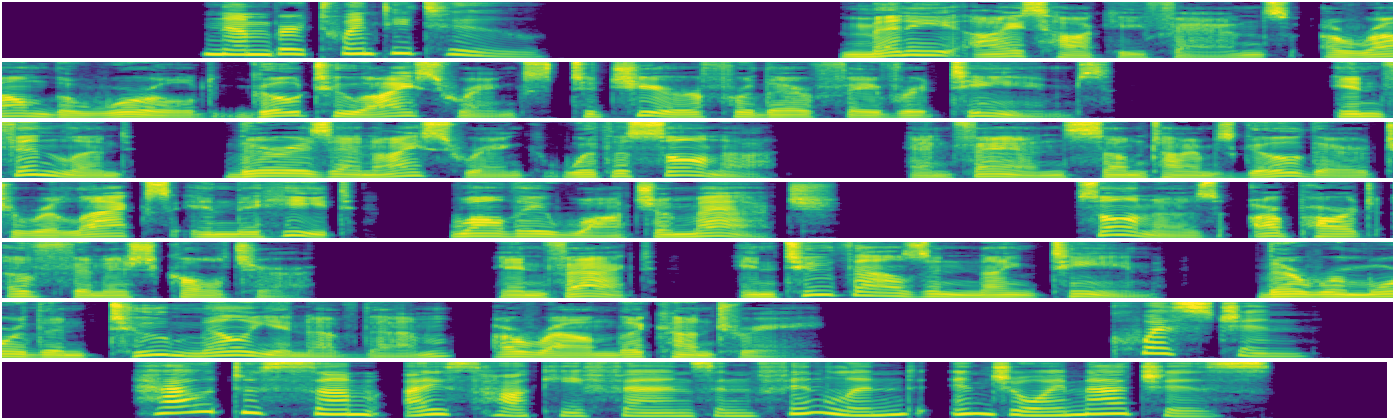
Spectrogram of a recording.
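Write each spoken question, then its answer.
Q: How do some ice hockey fans in Finland enjoy matches?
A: They relax in a sauna at the ice rink while watching.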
